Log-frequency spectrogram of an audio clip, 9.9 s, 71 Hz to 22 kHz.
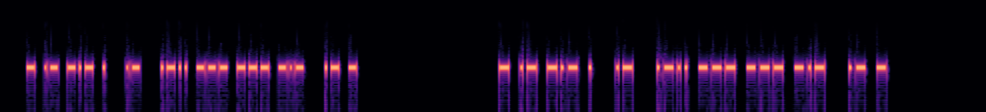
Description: Morse code, heard as a keyed tone, about 46 wpm, 700 Hz. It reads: TAKE A LOOK AT TAKE A LOOK AT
